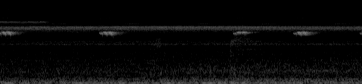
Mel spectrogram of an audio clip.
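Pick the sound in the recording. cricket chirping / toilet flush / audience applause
cricket chirping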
